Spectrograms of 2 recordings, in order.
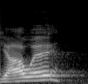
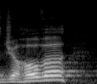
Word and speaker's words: Yahweh: On the mount of the Lord, capital L-O-R-D, the tetragrammaton, the four letters that we pronounce as Yahweh. Some people have pronounced that alternatively as Jehovah. I think Yahweh is probably more correct, but ultimately what we know is that's the name of God, going all the way back to the burning bush.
